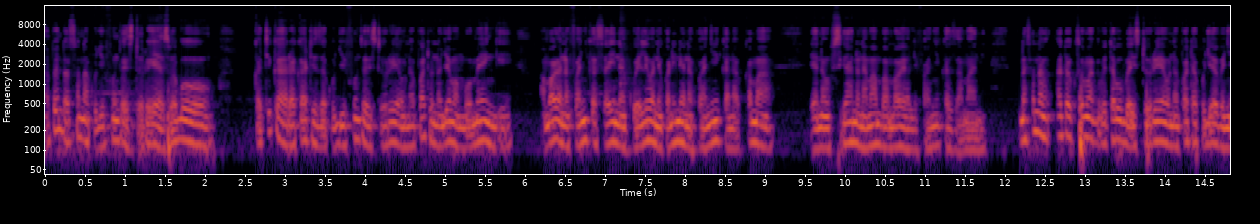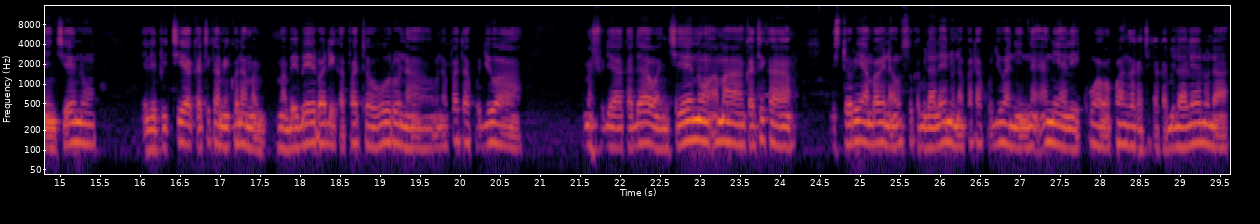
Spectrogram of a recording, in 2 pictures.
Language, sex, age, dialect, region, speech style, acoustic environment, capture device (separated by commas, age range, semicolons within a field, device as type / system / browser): Swahili, male, 25-34, Kenya - Mombasa, Kenya, relaxed, nature; people talking, mobile / Linux / Chrome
